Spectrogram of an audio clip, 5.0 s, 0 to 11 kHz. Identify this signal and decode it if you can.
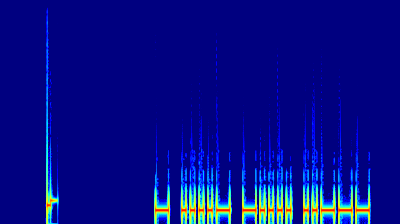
Morse code, heard as a keyed tone, about 22 wpm, 700 Hz. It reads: T462
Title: Numbers - Contest Style - 4-Digit 22wpm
